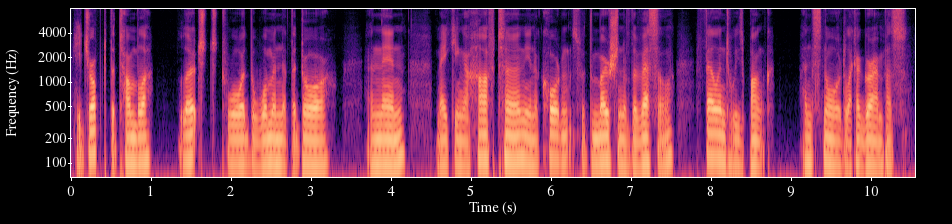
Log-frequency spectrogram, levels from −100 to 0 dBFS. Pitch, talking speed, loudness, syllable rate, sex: 100 Hz, 195 wpm, -18 LUFS, 5.5 syllables/s, male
